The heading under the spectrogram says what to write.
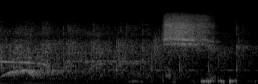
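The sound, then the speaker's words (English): An audience at the Encounter Jesus event in Toronto, Canada claps their hands in steady, dense applause as praise to the Lord, with crowd voices mixed in and a louder swell of clapping and cheering about two-thirds of the way through. “Come on, give the Lord a big hand clap of praise.”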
